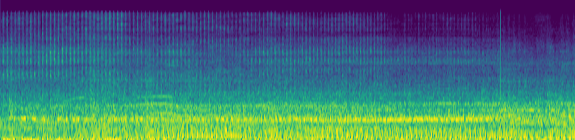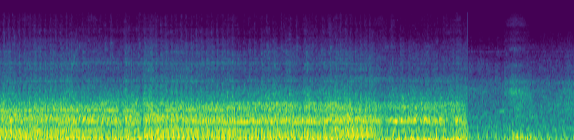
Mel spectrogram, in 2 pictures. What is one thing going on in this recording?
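A go-kart engine buzzes loudly and steadily close by.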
